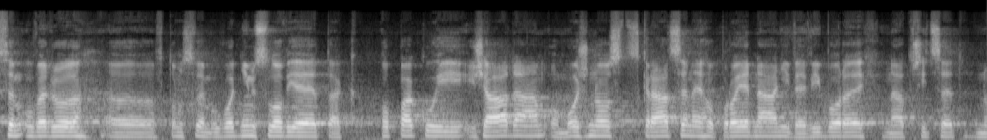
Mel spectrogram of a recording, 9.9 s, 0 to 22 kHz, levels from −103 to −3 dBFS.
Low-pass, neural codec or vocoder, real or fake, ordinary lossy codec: 14.4 kHz; none; real; Opus, 32 kbps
